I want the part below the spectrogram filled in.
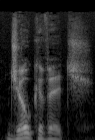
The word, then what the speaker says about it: Djokovic: Djokovic. – Yes. So forget the D.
